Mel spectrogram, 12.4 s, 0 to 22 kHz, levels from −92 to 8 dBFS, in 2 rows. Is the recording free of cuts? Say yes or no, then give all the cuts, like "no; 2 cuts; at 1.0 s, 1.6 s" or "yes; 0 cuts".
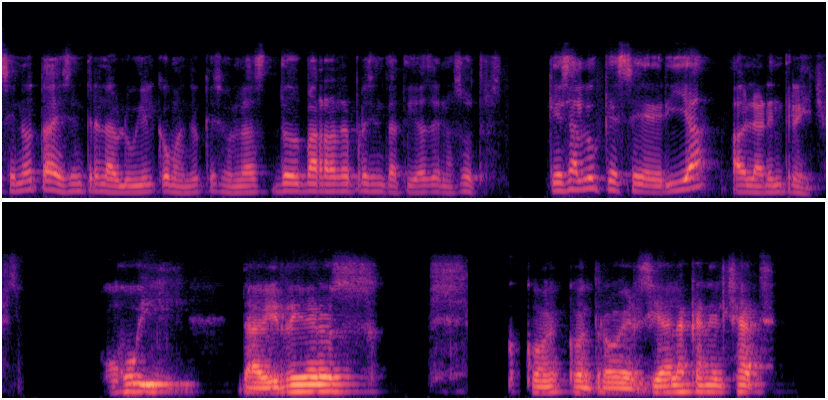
no; 2 cuts; at 6.7 s, 10.1 s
